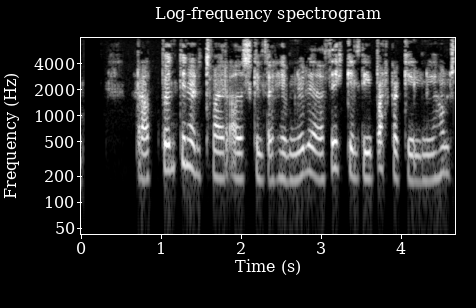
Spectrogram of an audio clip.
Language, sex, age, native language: Icelandic, female, 30-39, Icelandic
